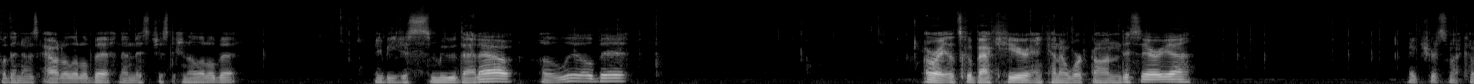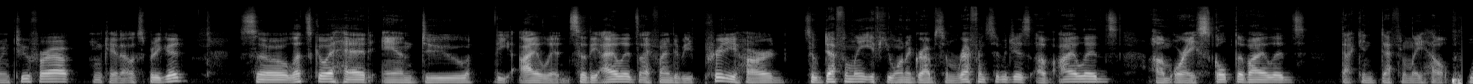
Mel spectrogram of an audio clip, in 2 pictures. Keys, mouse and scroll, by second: 0.1 middle click, 0.9 click, 1.3-2.8 ctrl+middle drag, 2.8 shift+click, 3.1 ctrl+middle click, 3.5 shift+click, 3.7 middle click, 4.1 click, 4.3 ctrl+middle click, 4.6 click, 5.3 ctrl+middle click, 5.6 shift+click, 5.8 ctrl+middle click, 6.3-7.6 ctrl+drag, 7.6 ctrl+middle click, 7.9 shift+click, 8.6-10.0 ctrl+middle drag, 8.9 click, 10.0 ctrl+click, 10.2 ctrl+shift+middle click, 11.2 ctrl+click, 12.0 ctrl+middle click, 12.6 ctrl+click, 13.1-29.4 ctrl+middle drag.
